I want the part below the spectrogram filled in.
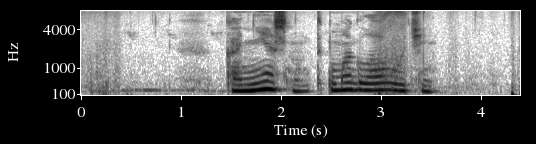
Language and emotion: Russian, positive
